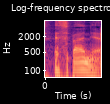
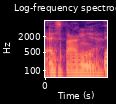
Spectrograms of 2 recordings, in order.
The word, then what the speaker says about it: España: Well, it's, but in Spanish it's España. – España, yeah, yeah, exactly.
